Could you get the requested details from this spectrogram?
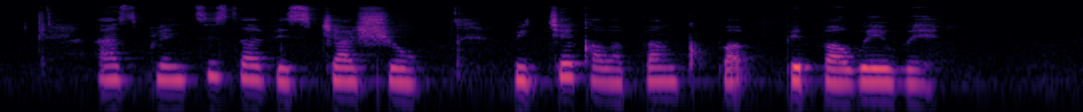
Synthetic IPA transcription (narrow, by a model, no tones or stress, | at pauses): asplɛ̃ntisavist͡ʃaʃowit͡ʃɛkawabãŋkpepawewɛ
